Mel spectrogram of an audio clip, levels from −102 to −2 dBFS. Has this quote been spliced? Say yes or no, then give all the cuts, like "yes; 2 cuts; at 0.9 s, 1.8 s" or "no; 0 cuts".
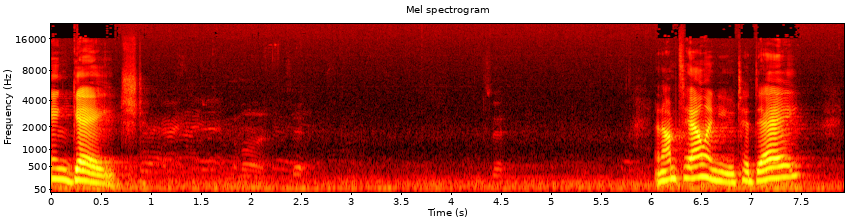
no; 0 cuts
